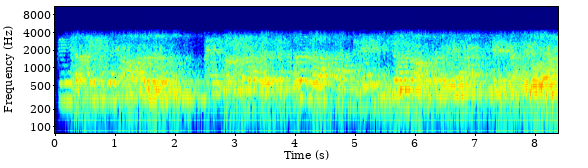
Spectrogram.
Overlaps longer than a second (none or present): none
